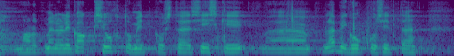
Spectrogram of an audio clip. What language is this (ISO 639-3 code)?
est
